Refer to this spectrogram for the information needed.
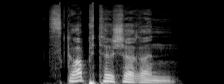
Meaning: inflection of skoptisch: 1. strong genitive masculine/neuter singular comparative degree 2. weak/mixed genitive/dative all-gender singular comparative degree
- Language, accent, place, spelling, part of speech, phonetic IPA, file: German, Germany, Berlin, skoptischeren, adjective, [ˈskɔptɪʃəʁən], De-skoptischeren.ogg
